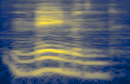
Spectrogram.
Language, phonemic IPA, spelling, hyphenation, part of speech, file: Dutch, /ˈneːmə(n)/, nemen, ne‧men, verb, Nl-nemen.ogg
- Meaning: 1. to take, to take hold of, to grasp or grab 2. to take, to choose out of some options, to pick 3. to take, to use a particular route or type of transport 4. to take, to consume, to eat or drink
